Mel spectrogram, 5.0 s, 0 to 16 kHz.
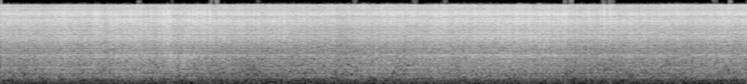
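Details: MIG welding at 200 inches per minute wire speed and 16.5 volts, drag technique close in, with big nozzle: steady, even sizzling crackle, no pops or sputter; properly set arc.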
